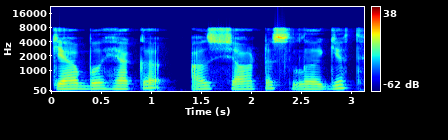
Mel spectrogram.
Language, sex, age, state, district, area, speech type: Kashmiri, male, 18-30, Jammu and Kashmir, Budgam, rural, read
